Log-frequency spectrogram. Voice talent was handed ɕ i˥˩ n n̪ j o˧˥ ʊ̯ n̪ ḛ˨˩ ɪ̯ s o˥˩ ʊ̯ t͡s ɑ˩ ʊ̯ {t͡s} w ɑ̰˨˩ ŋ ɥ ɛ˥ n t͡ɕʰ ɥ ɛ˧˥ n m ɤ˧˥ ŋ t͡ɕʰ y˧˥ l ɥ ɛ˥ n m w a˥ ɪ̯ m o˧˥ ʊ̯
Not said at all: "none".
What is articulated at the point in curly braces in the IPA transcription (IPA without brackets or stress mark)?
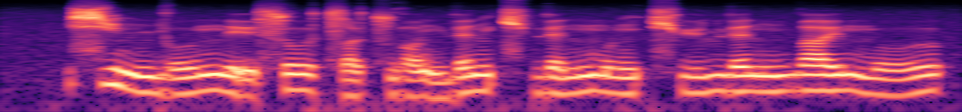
t͡s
